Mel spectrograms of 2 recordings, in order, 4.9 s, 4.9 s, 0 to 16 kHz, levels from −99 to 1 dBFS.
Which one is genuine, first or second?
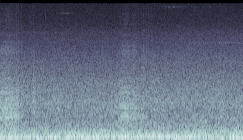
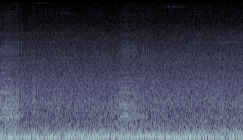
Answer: first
